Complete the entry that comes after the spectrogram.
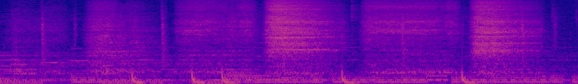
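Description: Several sharp nasal breaths drawn in by a person, close and fairly quiet, repeated at irregular intervals with no talking.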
